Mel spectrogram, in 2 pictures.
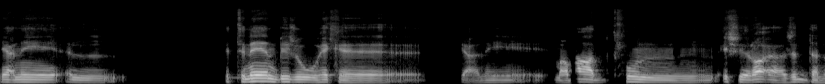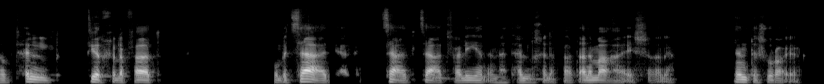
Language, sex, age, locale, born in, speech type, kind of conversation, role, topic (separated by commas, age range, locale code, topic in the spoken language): Arabic, male, 40-44, ar-JO, Saudi Arabia, conversation, unstructured, none, إيه دور الحب والاحترام في إننا نعدّي الخلافات؟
